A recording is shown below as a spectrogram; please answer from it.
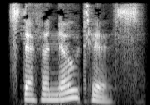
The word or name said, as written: stephanotis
